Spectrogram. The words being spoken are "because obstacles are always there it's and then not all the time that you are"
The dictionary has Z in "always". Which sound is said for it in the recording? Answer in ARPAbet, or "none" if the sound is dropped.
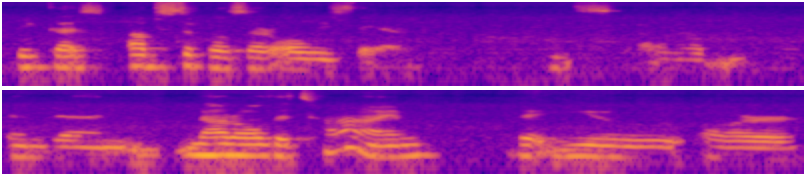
Z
